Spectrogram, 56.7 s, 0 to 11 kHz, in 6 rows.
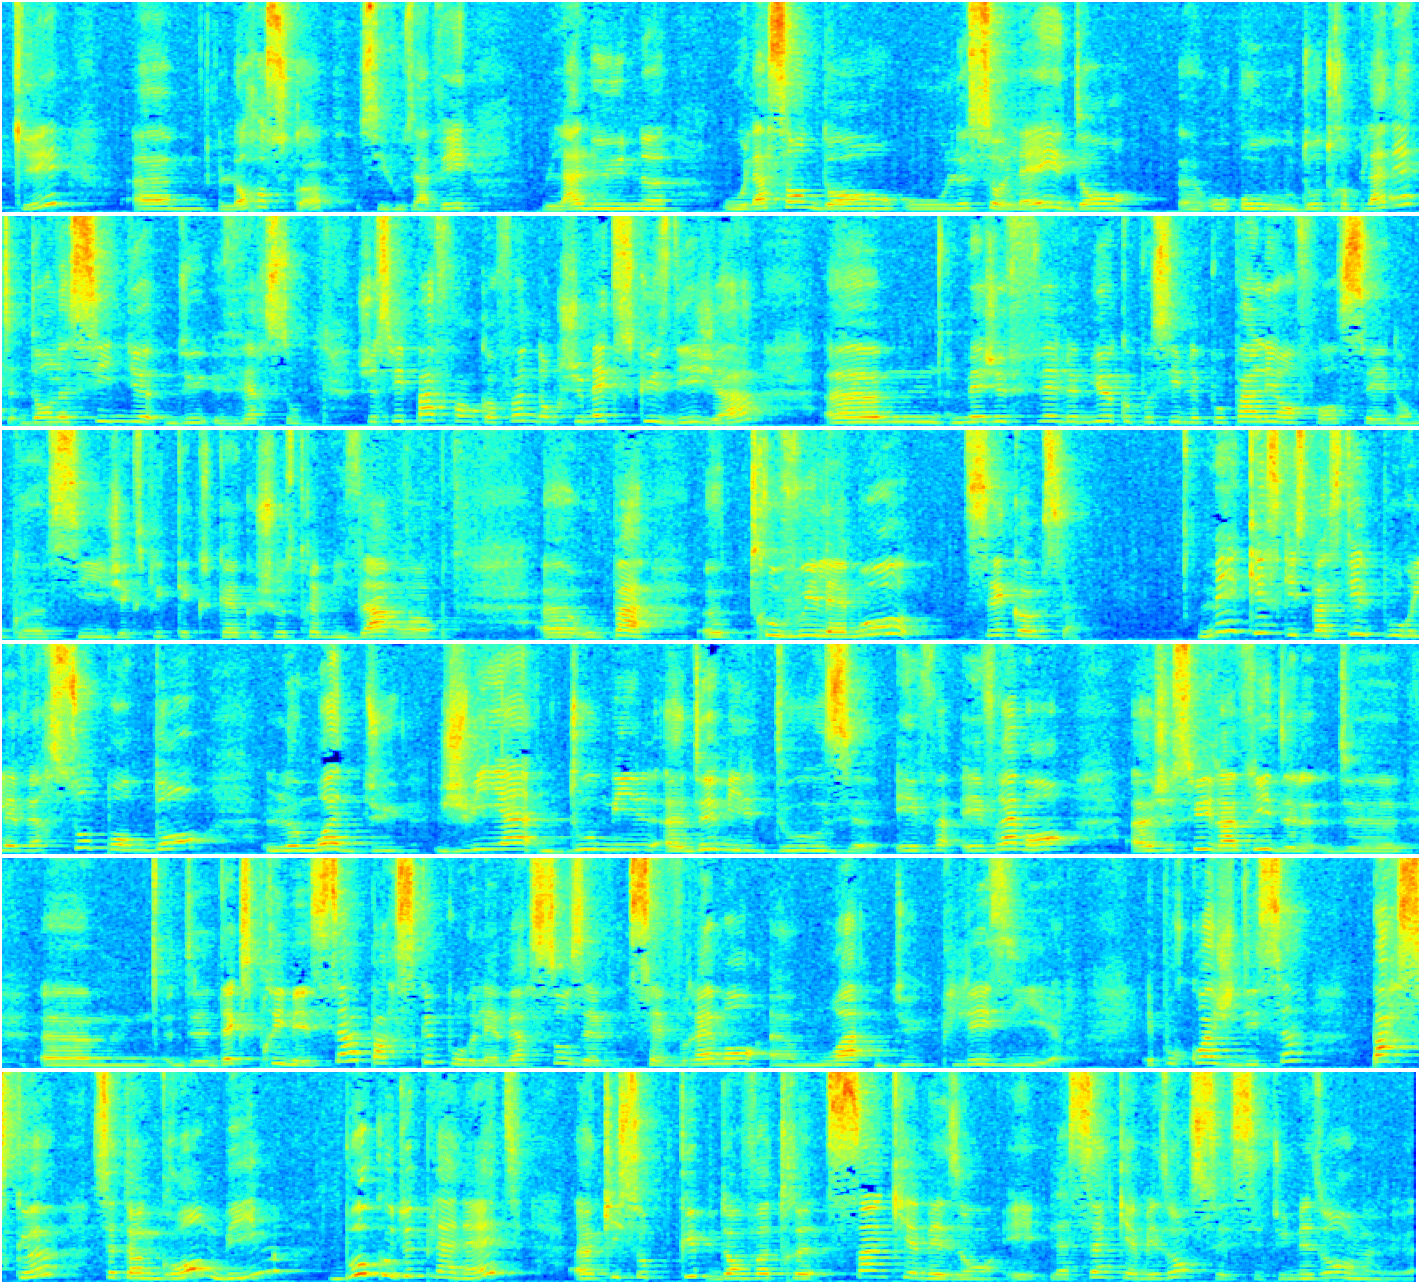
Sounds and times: Speech: 0.0s - 21.9s, 22.5s - 26.2s, 26.8s - 56.6s.

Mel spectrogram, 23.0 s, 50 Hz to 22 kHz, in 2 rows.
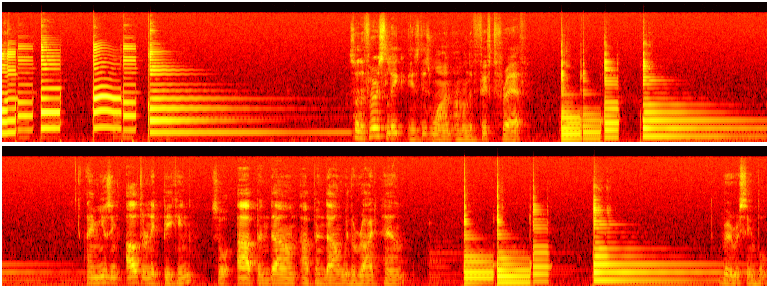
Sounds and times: Speech: 5.2s - 7.9s, 12.6s - 17.6s, 22.2s - 22.9s
Acoustic guitar: 8.4s - 13.7s, 17.2s - 22.9s.

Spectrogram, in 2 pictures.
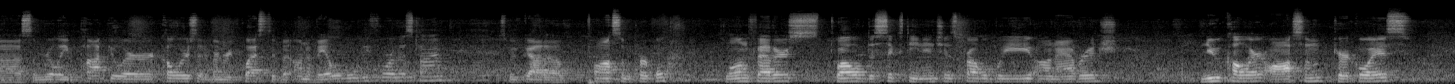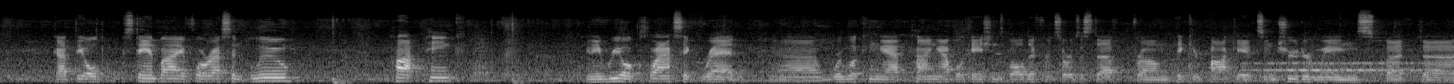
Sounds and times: Speech: 0.0s - 14.2s, 15.0s - 17.6s, 18.4s - 19.2s, 20.4s - 29.0s.

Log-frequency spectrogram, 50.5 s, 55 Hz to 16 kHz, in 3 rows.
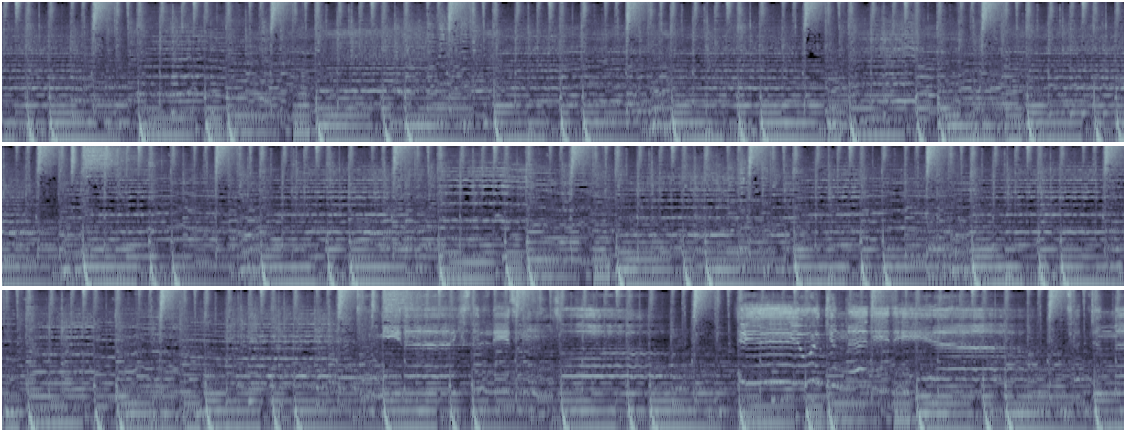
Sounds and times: Music: 0.0s - 50.4s.

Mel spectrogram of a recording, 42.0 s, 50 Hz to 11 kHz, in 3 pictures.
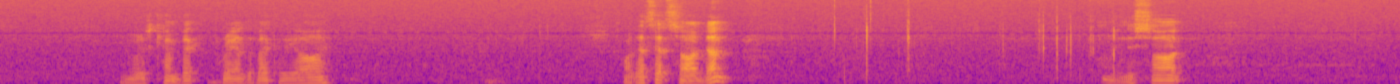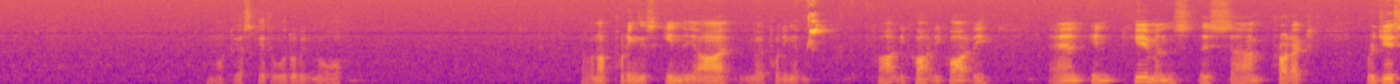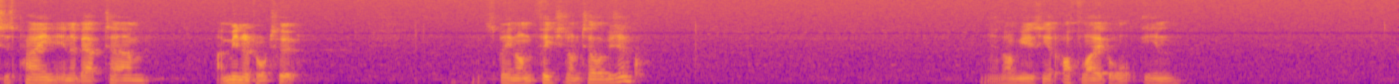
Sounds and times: Inside, small room: 0.0s - 41.9s
Speech: 1.2s - 3.4s, 6.2s - 7.4s, 11.0s - 11.9s, 16.0s - 17.6s, 19.8s - 22.2s, 22.8s - 29.6s, 30.2s - 31.1s, 32.7s - 34.5s, 37.8s - 39.9s
Bird: 22.0s - 22.6s.

